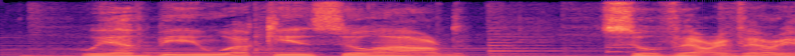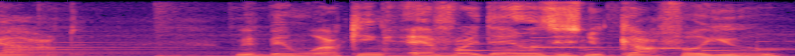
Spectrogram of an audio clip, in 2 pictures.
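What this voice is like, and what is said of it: Exaggerated fake French accent. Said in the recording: “my ridiculous French accent”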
